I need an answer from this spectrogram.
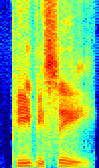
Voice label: "PVC", American

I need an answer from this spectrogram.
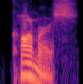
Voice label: "commerce", American

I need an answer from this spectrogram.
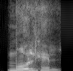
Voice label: "molehill", Indian

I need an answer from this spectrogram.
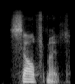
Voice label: "selfmate", American

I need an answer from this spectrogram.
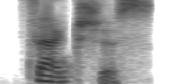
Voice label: "factious", Indian

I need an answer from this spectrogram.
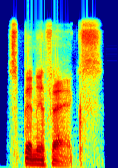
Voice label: "spinifex", British

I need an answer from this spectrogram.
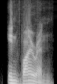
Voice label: "environ", American

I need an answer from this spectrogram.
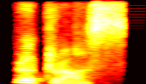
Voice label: "recross", Indian

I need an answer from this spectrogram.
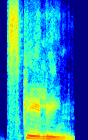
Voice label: "scalene", Indian

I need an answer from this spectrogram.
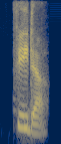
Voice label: "feeder", Indian

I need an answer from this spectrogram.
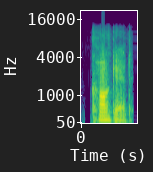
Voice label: "cocotte", American

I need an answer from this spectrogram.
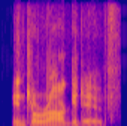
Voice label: "interrogative", American

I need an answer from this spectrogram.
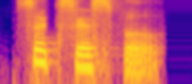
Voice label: "successful", Indian

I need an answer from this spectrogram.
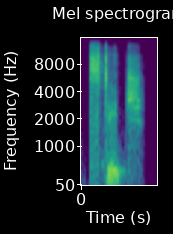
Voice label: "stitch", Indian

